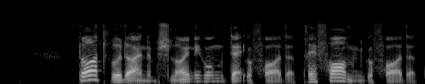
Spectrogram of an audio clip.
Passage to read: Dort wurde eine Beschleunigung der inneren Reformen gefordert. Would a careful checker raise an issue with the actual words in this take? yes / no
yes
